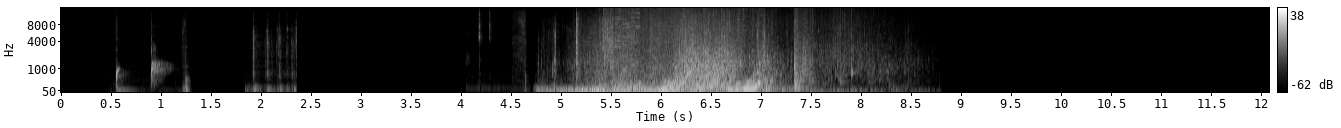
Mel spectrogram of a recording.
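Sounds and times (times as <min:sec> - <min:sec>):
keyboard typing clicks: 0:01.9 - 0:02.4.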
